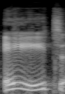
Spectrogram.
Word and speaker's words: ate: Now, I put just the number 8 because that's exactly how you pronounce it. This 8, yesterday I ate, that is the same as the number 8.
